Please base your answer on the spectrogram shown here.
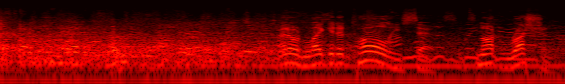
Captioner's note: speaking in Russian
